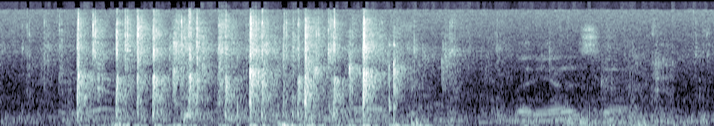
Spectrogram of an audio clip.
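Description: Audience applause for the Guatemalan delegation at an international Garifuna conference, a burst of claps lasting about three seconds over a murmuring crowd, then fading as a voice speaks over it.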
